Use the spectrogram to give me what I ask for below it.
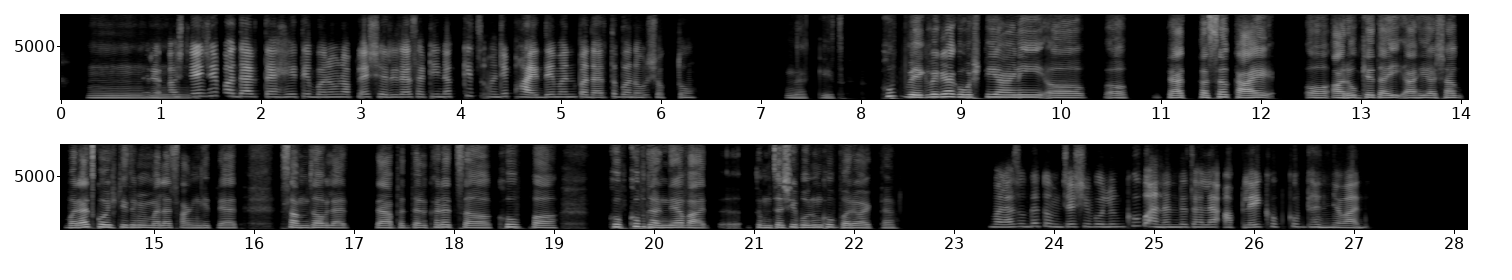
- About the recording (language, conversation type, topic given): Marathi, podcast, विशेष सणांमध्ये कोणते अन्न आवर्जून बनवले जाते आणि त्यामागचे कारण काय असते?
- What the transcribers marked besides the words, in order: none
